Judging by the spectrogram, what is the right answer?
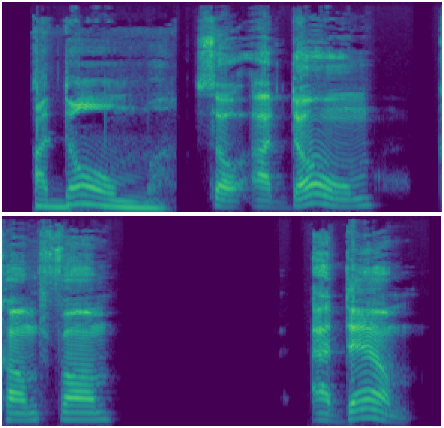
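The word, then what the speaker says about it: Edom: what Rosie Red Ruddy so adum how you pronounce it Strong's H1 122 adome adome so adome comes from Adam Adam strongs h119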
